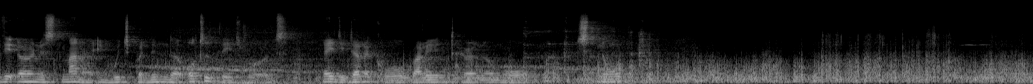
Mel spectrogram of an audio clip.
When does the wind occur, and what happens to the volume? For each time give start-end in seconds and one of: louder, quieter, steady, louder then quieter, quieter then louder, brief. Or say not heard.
0.0-10.2 louder.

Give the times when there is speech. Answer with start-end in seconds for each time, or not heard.
0.0-6.2.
